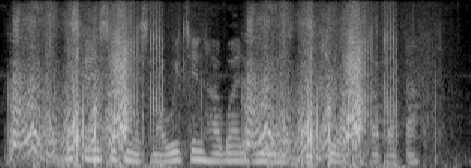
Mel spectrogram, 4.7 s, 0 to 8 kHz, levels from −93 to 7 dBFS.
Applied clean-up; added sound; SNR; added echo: none; Zipper (clothing); -4 dB; none.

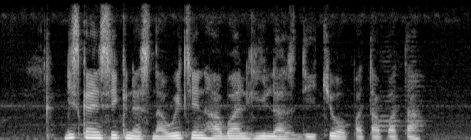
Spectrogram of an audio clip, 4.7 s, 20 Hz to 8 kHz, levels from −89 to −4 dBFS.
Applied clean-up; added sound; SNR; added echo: none; none; none; none.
